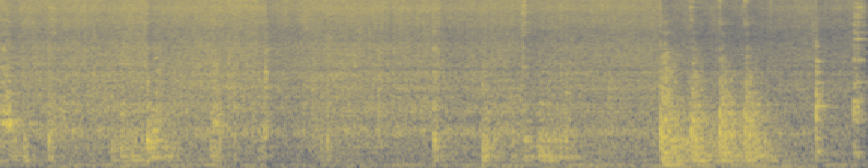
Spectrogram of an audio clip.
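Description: Kolhapuri-style mutton fry masala is mixed in a hot pan, with a loud, dense sizzle close by and repeated scraping strokes of the spoon that grow choppier toward the end.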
